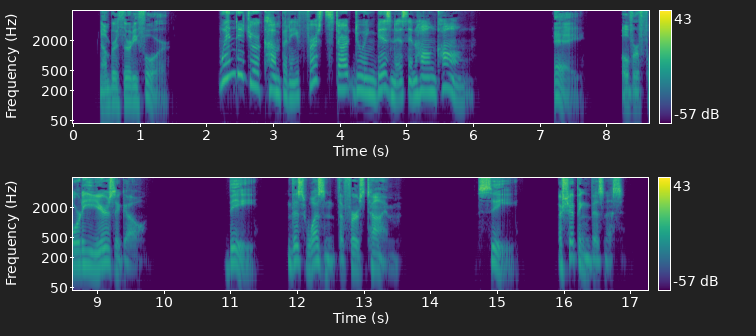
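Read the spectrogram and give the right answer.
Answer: A: Over 40 years ago.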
